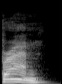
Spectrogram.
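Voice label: "bran", British English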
